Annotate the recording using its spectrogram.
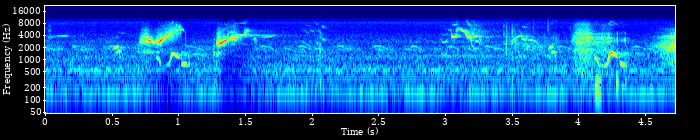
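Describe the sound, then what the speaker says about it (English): A brown-headed parrot gives short chirpy cheeps alongside the whistles of a black-headed oriole on an evening safari drive, bright calls arriving in a few bursts over a steady low hum. "It is a brown-headed parrot, and you can just see it cheeping."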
